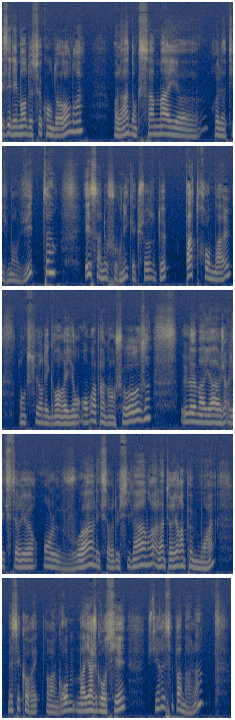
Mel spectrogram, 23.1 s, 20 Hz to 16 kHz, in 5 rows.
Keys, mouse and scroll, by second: 1.9 click, 6.5 scroll down 2, 8.1-13.0 drag, 13.3 scroll up 1, 17.8-22.4 drag.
